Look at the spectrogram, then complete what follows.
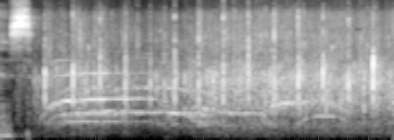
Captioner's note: audience cheers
